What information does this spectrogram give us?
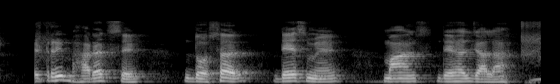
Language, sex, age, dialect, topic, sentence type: Bhojpuri, male, 18-24, Southern / Standard, agriculture, statement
